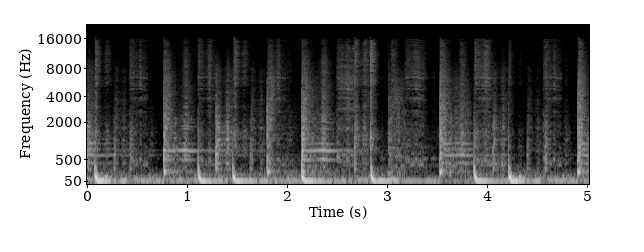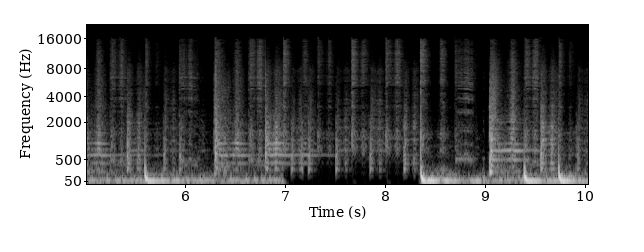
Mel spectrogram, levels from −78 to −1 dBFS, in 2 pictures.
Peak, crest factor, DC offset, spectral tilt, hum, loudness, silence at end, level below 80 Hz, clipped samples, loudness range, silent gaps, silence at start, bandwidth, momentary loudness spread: -6 dBFS; 20 dB; under 0.1%; -5.5 dB/octave; none; -27 LUFS; 0 s; -28 dBFS; under 0.1%; 4 LU; none; 0 s; 16.5 kHz; 12 LU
